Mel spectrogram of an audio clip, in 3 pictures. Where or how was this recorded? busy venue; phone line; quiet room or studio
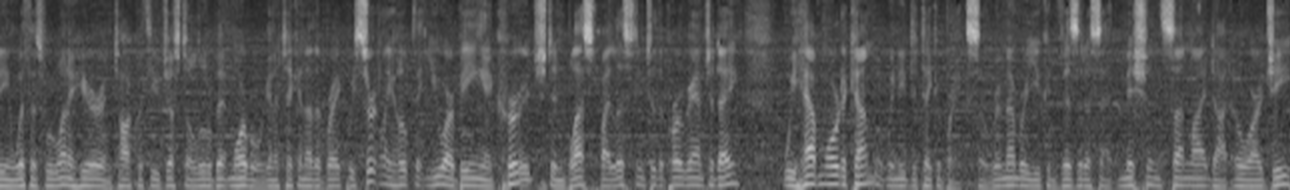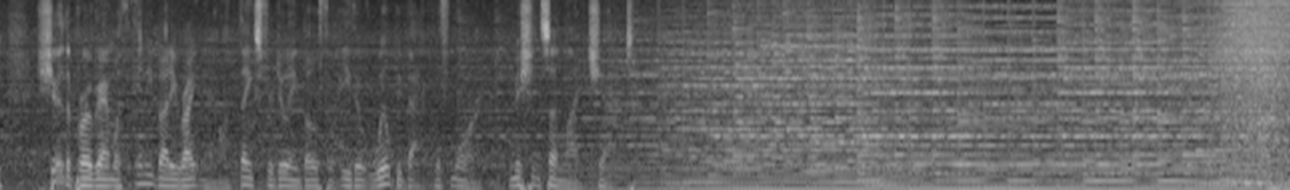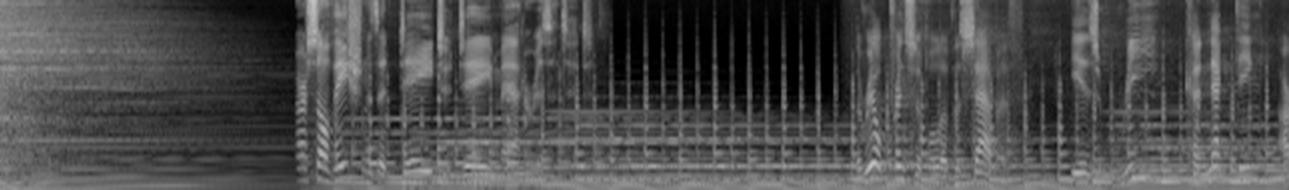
busy venue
